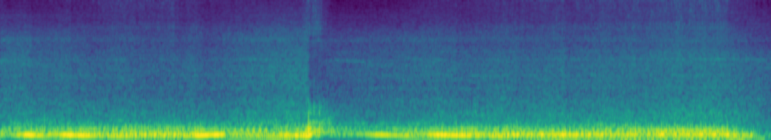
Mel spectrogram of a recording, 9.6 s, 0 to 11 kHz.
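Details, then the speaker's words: 2006 Chevy Express van with 340,000 miles, after fitting shorty headers and a Magnaflow muffler, cutting off the cats and fixing an exhaust leak, not yet warm: smooth, even V8 idle, a little quiet, no ticking or puffing. Normal idle. "this thing sounds cool it is a little on the quieter side I'm gonna have to give it a little RPM in a second"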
